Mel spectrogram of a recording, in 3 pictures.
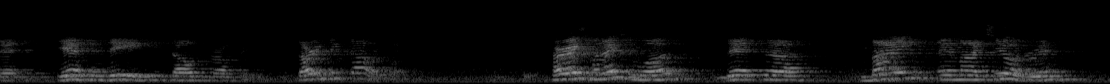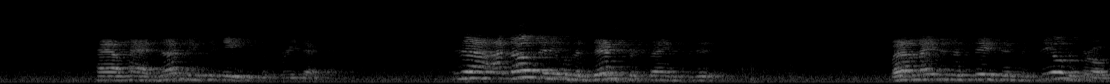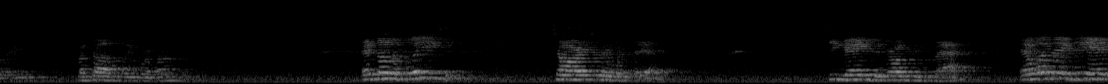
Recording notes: We are working on improving the audio quality. In the meantime, you may have to turn the volume all the way up to be able to hear.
